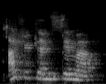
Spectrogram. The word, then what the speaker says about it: Afric'An Sima: yes right you've created an app it's called african cinema am i pronouncing it correctly yes okay african cinema so what is african cinema how what is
